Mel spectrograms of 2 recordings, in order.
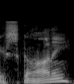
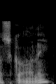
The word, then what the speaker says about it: Skåne: Well, before we continue, I want to spend a line or two on Skåne, spelled S-K-A-N-E, but pronounced, you can say Skåne or Skåne.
